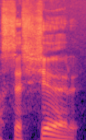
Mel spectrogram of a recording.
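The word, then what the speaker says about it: Seshat: name the goddess's name is sashet or sasher if we want to U properly pronounce it or something you know close to sarit uh because remember as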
